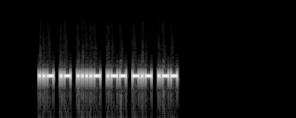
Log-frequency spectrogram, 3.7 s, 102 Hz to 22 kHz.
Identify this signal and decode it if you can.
Morse code, heard as a keyed tone, about 46 wpm, 700 Hz. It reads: UA4WKW
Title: DXCC-100 Call Signs - 6 Characters - Repeated 3x - 45wpm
